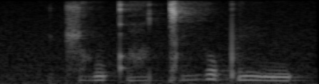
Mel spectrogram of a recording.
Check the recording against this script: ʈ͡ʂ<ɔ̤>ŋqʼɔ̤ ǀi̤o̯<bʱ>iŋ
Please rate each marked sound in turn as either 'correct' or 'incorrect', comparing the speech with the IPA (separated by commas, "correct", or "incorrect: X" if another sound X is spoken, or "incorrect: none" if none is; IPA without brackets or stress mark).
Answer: correct, incorrect: pʼ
